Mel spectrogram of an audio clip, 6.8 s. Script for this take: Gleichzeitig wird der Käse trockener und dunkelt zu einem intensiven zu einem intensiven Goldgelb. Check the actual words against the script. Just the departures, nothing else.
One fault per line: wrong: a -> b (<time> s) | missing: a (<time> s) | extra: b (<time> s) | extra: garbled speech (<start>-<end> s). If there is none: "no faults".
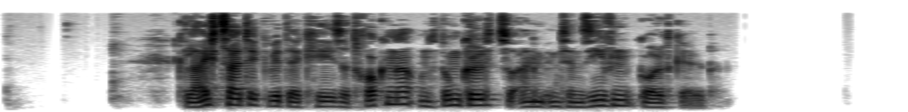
missing: zu einem intensiven (4.8 s)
